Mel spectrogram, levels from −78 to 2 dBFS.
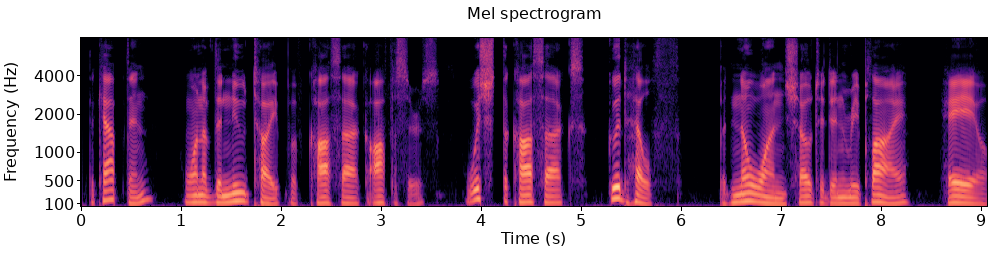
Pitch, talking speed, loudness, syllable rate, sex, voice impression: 115 Hz, 130 wpm, -19 LUFS, 4.2 syllables/s, male, masculine, adult-like, bright, fluent, refreshing, calm, friendly, reassuring, kind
